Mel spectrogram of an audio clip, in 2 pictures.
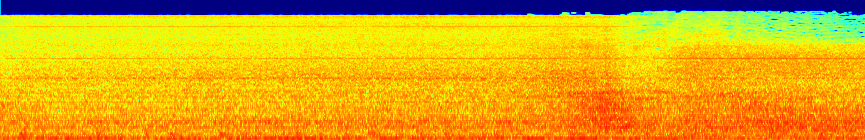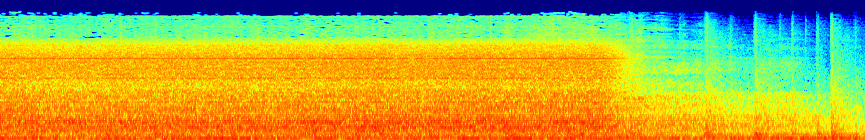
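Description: Sound effect of a cruise missile in flight: a loud, steady jet roar, with a short whoosh about six seconds in, that cuts off shortly before the end.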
